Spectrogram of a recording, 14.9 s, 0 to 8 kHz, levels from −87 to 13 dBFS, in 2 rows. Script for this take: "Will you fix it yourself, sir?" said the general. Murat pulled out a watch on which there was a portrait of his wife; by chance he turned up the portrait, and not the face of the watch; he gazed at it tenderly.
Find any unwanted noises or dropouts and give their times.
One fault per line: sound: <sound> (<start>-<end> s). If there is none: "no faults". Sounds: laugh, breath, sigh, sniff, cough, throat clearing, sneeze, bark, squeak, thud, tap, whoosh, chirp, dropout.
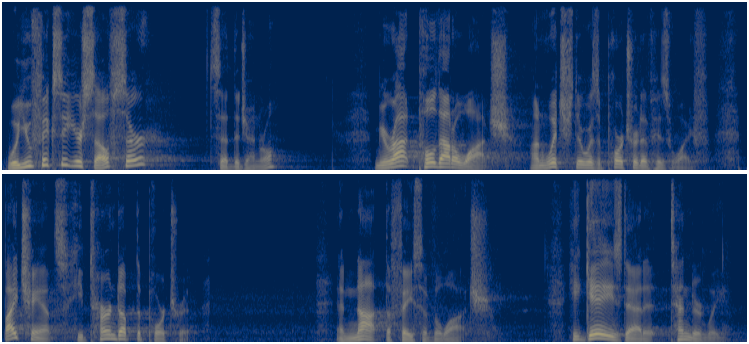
no faults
